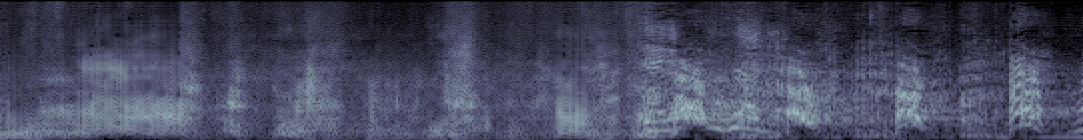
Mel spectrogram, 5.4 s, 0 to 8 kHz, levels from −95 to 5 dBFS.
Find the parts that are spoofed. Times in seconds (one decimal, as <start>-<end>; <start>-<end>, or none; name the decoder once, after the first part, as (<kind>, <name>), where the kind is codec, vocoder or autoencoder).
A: 0.0-3.2 (vocoder, Vocos)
